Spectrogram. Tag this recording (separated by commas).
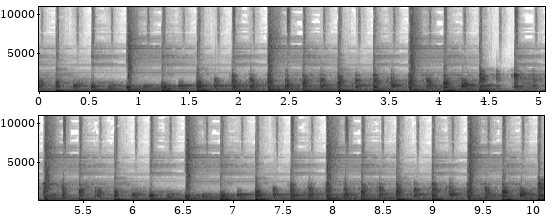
Music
